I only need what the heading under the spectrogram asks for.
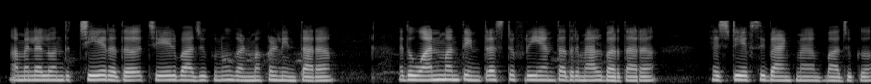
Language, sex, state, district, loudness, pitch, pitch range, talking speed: Kannada, female, Karnataka, Bijapur, -21 LUFS, 200 Hz, 185-205 Hz, 160 wpm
